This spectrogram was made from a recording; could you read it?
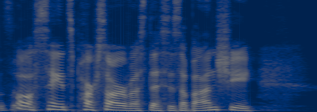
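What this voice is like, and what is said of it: Put-on Irish accent, fairly good. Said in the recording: “our Irish listeners... That's probably one of the best accents you've done... Oh, that was pretty good.”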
